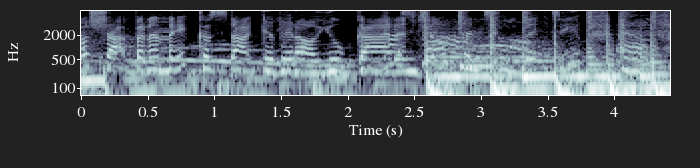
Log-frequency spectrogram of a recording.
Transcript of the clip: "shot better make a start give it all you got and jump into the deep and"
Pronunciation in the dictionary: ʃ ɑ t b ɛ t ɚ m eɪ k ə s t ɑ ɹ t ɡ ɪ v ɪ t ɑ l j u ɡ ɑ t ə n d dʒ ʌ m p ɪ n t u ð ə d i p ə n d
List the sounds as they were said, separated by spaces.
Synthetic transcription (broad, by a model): ʃ ɑ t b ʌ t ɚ m eɪ k ə s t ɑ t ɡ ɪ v ɪ t ɑ l j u ɡ ɑ t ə n dʒ ʌ m p ɪ n t u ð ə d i ə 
